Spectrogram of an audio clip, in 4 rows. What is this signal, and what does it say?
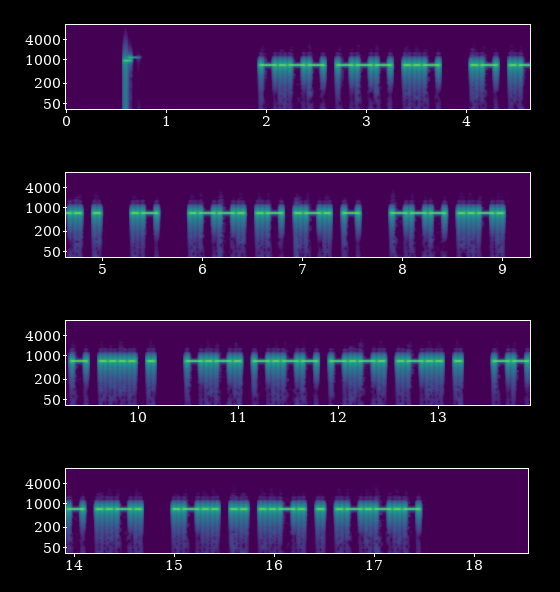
Morse code, heard as a keyed tone, about 25 wpm, 700 Hz. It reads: YOU ARE A PART OF THE CYCLE OF LIFE.
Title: Sentences from Top 1000 Words - Review Part 6 - 25wpm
